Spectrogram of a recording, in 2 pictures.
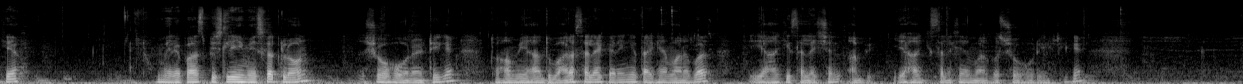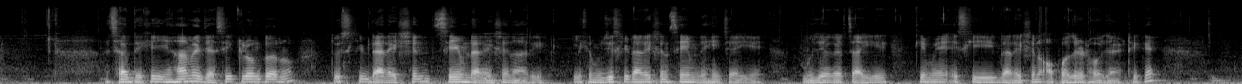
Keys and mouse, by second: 6.0 typing, 6.6 alt+click, 11.2-18.1 drag.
